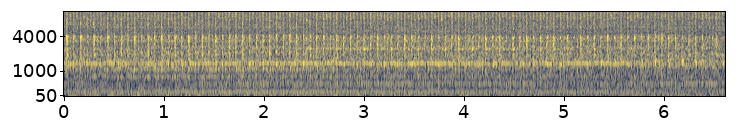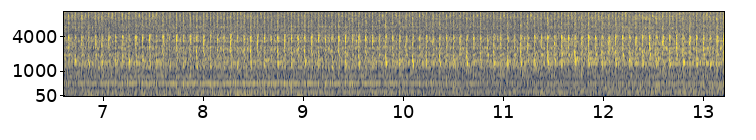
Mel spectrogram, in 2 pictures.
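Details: 2013 VW Polo Sedan Sochi Edition, 65,000 km, cold start: a sharp, regular ticking knock about 220 per minute over the cold idle; engine knock at cold idle, source not yet identified.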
